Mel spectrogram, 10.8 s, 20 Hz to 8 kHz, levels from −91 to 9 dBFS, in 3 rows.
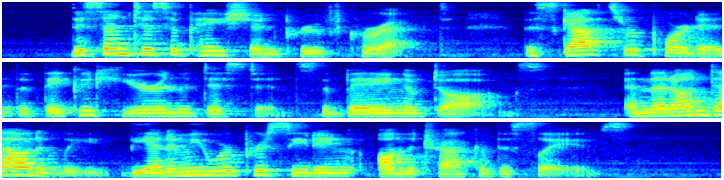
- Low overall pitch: No, medium, 160 Hz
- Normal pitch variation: No, wide, 6.9 semitones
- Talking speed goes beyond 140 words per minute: Yes, average, 170 wpm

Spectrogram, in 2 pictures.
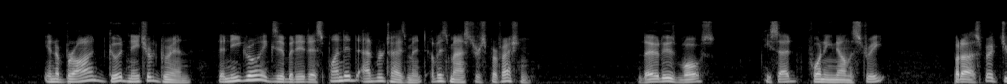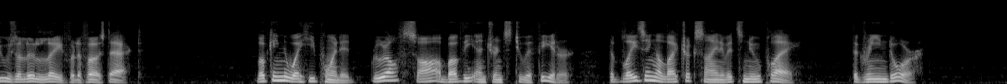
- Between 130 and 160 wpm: No, average, 185 wpm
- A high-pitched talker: No, low, 125 Hz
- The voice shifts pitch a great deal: No, average, 4.7 semitones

